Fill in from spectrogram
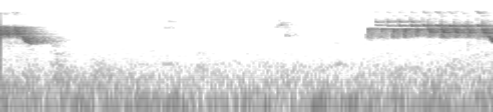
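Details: Grey-headed goldfinch singing in the evening: short bright twittering phrases, high and rapid, at the start and again from about four seconds, separated by near-silent pause with a couple of faint distant notes.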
